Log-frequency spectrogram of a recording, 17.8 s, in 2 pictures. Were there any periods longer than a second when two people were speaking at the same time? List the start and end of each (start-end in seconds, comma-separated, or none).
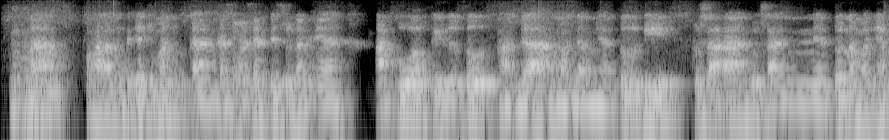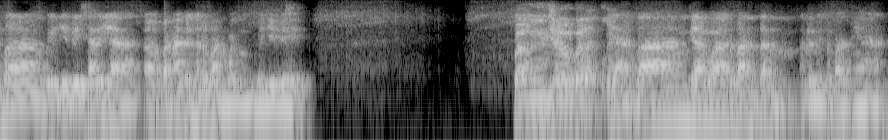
none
